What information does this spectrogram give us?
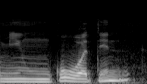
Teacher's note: qaf diikhfakan dan secara tebal tafkhim karena dia huruf isti'la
